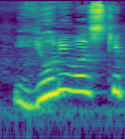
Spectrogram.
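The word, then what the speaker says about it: university: लेकिन इसका आप साउंड देखोगे तो यूनिवर्सिटी बोलने में आता है यू। है ना? उ नहीं आता।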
